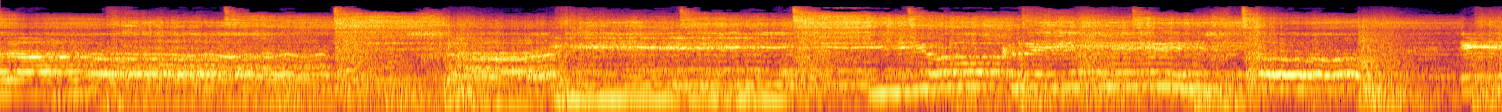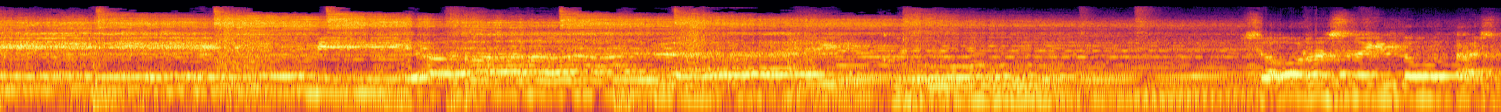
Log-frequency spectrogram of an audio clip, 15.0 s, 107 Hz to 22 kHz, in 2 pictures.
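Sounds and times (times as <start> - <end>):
gospel worship song: 0.0 - 15.0.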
